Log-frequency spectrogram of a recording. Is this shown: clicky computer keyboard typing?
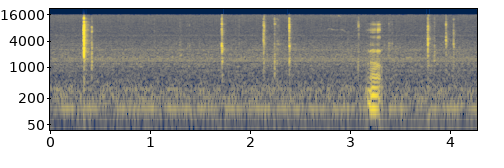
yes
